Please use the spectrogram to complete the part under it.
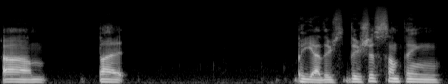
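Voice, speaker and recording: A man talking casually and enthusiastically as an interview guest, in an informal, halting way. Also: mid-range voice, steady tone, smooth, no room sound. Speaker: podcast guest, drama creator.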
